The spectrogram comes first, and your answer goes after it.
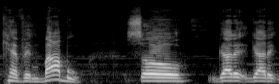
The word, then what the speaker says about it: Mbabu: saw this guy kevin babu his name is babu the m is silent kevin babu was for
